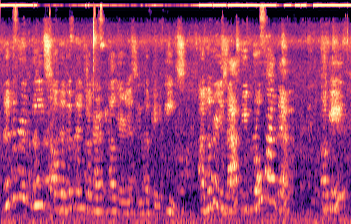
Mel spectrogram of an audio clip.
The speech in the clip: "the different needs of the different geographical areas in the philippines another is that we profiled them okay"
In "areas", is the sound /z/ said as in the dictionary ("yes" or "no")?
no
